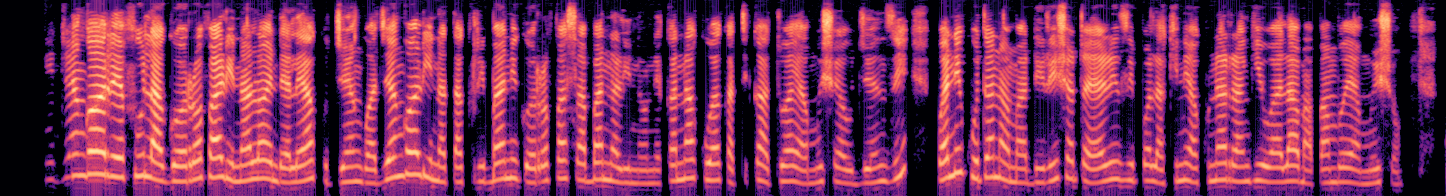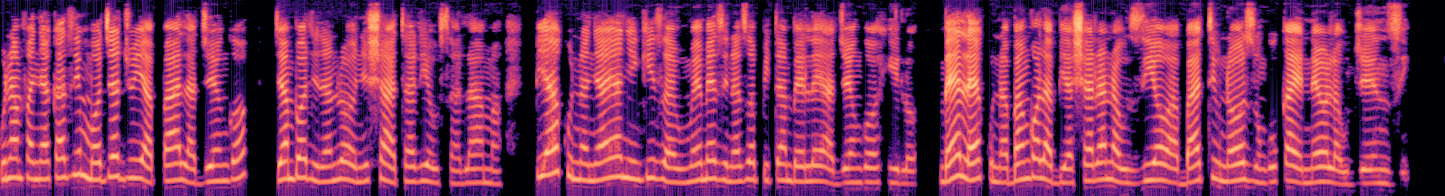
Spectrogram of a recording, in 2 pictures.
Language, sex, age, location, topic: Swahili, female, 18-24, Nairobi, finance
